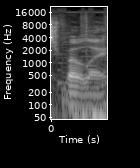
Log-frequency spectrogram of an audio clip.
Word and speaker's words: Chipotle: How do you say Chipotle? Is it Chipotle? Si. Oh, okay. It is Chipotle.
